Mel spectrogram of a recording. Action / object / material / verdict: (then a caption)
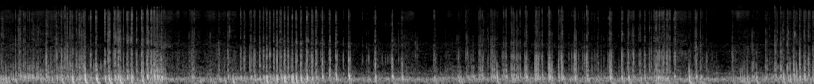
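scrape / leather handbag / leather / none. Long nails grip, tap and scratch the smooth front of a black leather handbag, producing a steady stream of dense, squeaky rubbing and clicking sounds. The texture is muffled, with most of its body in the low-mid range and little brightness. It continues evenly throughout, easing slightly in loudness after the opening stretch.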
